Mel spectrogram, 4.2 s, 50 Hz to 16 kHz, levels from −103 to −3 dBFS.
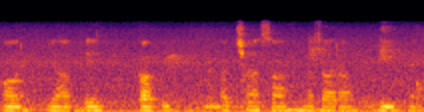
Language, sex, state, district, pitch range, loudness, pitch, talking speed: Hindi, male, Maharashtra, Gondia, 115-120 Hz, -21 LUFS, 120 Hz, 125 wpm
